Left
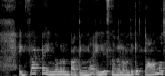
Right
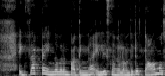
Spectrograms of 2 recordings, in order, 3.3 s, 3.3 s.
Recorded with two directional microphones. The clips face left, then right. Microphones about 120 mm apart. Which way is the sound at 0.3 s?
70° right (ahead or behind).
